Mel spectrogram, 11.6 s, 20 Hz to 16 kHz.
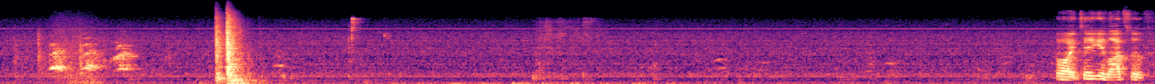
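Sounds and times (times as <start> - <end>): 
dog barks: 0.4 - 1.5
speech: 10.7 - 11.5.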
